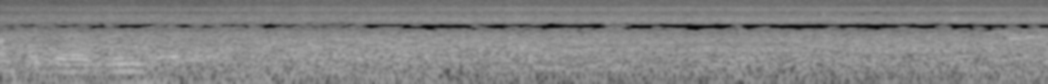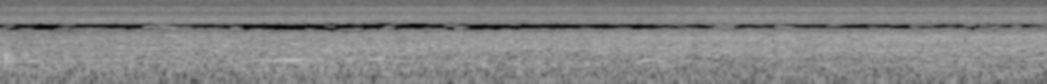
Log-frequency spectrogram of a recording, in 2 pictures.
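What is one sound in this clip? A small child babbles softly nearby.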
